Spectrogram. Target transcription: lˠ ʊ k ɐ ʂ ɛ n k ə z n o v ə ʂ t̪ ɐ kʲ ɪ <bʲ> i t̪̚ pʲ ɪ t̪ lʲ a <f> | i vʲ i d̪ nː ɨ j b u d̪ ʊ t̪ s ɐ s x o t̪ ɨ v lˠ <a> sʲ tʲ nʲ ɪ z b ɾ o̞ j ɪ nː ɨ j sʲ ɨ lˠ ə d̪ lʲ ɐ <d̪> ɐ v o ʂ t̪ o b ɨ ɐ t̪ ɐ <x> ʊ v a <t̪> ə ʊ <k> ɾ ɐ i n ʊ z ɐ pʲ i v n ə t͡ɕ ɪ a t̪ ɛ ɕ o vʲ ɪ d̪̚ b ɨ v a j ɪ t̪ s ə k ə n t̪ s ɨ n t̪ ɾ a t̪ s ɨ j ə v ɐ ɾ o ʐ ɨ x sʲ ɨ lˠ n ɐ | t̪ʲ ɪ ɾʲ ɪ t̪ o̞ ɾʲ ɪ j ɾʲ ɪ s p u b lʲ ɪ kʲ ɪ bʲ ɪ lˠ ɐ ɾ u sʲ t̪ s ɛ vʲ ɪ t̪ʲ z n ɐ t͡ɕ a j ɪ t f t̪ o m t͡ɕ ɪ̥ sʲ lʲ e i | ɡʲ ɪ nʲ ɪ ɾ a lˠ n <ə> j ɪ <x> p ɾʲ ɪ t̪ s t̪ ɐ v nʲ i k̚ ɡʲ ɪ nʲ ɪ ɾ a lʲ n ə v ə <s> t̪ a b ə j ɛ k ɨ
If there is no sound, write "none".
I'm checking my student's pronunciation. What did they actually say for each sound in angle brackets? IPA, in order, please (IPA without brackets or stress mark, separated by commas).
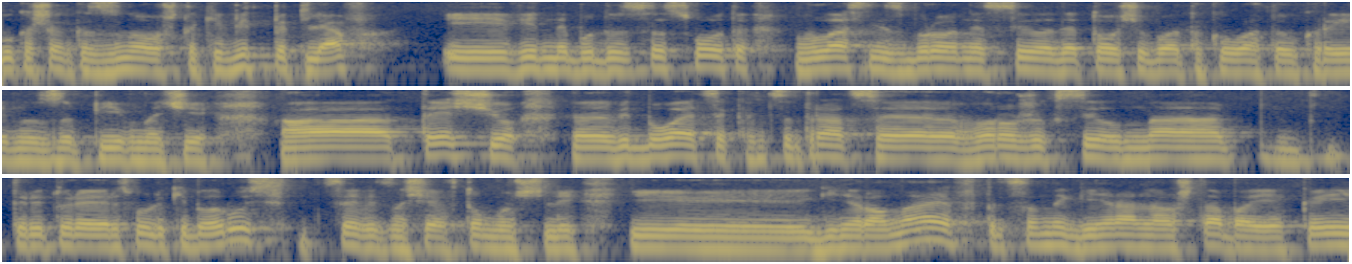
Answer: vʲ, f, a, t̪, k, t̪, k, a, f, ʂ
